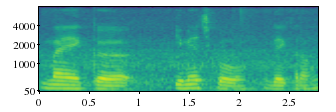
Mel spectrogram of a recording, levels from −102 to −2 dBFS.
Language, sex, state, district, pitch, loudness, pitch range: Hindi, male, Chhattisgarh, Raipur, 125 Hz, -17 LUFS, 115-135 Hz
